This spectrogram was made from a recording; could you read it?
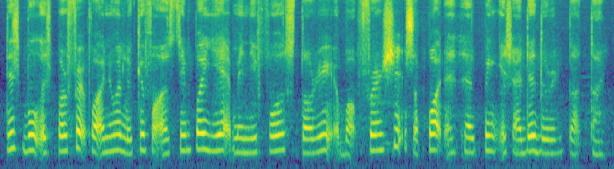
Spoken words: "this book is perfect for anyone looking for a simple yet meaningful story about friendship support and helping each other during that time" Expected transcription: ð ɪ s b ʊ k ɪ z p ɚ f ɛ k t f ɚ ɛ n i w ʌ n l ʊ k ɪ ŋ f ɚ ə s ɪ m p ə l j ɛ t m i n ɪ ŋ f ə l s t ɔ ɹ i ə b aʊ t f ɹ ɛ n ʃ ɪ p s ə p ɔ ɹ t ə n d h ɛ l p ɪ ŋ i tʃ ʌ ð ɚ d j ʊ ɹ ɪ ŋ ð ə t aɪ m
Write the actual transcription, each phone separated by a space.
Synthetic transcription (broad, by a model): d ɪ s b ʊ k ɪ s p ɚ f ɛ k t f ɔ ɛ n i w ʌ n l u k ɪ ŋ f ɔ ə s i m p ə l j ɛ t m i n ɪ f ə l s t ɔ ɹ i ə b aʊ t f ɹ ɛ n ʃ ɪ p s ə p ɔ t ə n h ɛ l p ɪ ŋ i tʃ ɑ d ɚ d j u ɹ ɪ ŋ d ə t aɪ m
